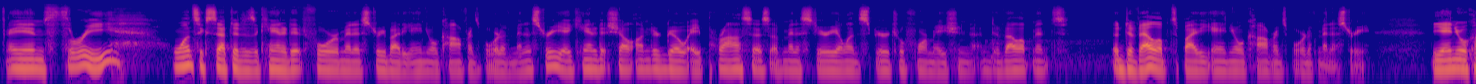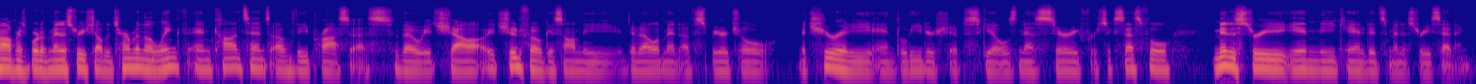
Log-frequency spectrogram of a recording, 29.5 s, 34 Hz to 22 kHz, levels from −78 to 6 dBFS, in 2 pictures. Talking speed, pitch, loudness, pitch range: 155 wpm, 100 Hz, -34 LUFS, 95-115 Hz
